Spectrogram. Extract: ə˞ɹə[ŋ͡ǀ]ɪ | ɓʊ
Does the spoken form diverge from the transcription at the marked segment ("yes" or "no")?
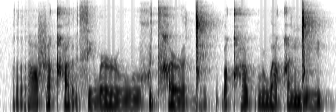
yes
